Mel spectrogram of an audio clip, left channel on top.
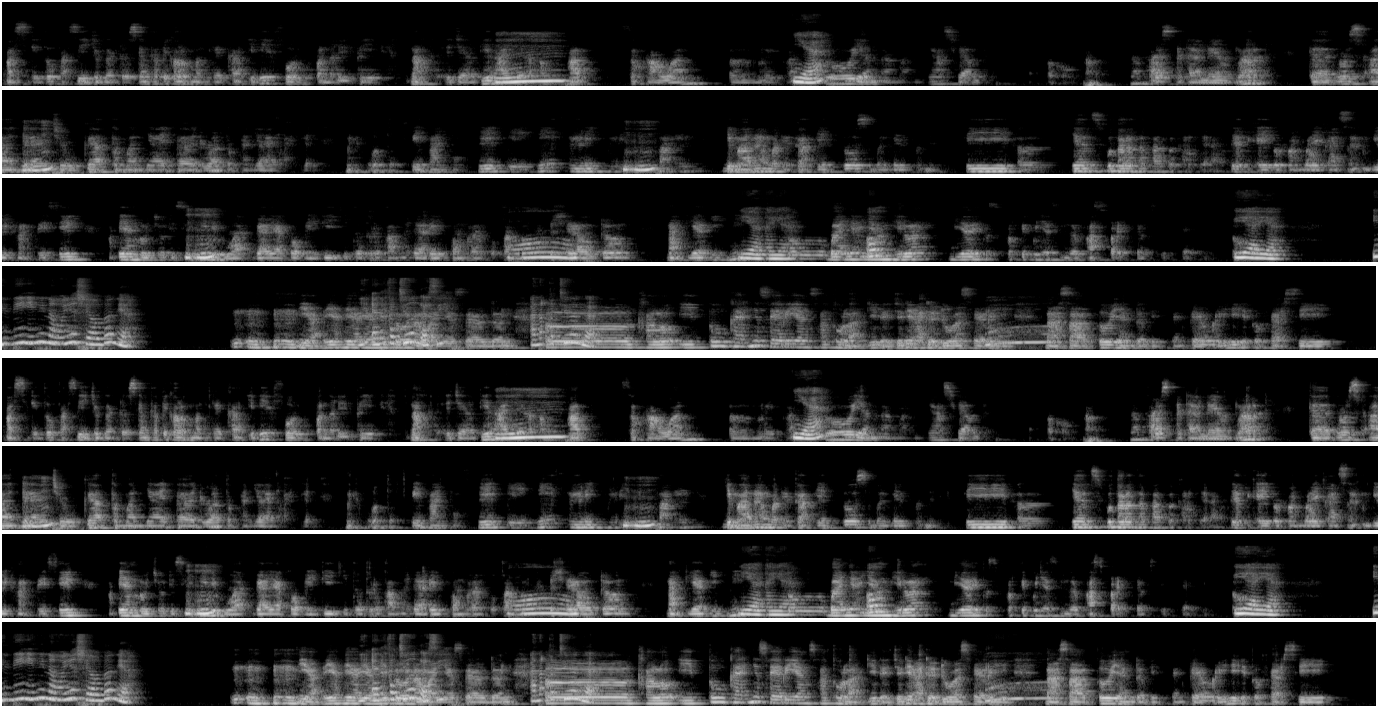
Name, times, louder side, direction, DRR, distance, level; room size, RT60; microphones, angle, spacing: voice 1, 0.0-3.7 4.1-5.8 6.3-7.9 8.2-9.8 10.6-10.9 11.3-12.7 13.1-16.7 17.2-20.6 21.0-23.1 23.4-24.2 24.5-28.3 28.6-33.8 34.2-35.0 35.4-36.7 37.0-38.7 39.3-39.4 39.8-40.0 43.6-54.5, right 3 dB, 90° right, 1.0 m, -25 dB
voice 2, 4.9-5.6 7.9-8.3 13.9-14.3 20.0-20.3 29.3-29.7 32.6-33.3 34.9-35.4 36.2-36.3 39.8-40.3 41.2-42.6 44.8-45.7 46.6-47.2 51.1-51.8, right 1 dB, 15° right, 1.0 m, -16 dB
6.5 x 5.5 x 3.7 m
head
